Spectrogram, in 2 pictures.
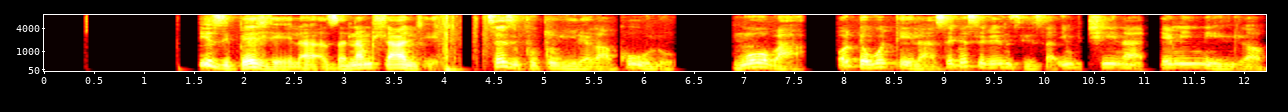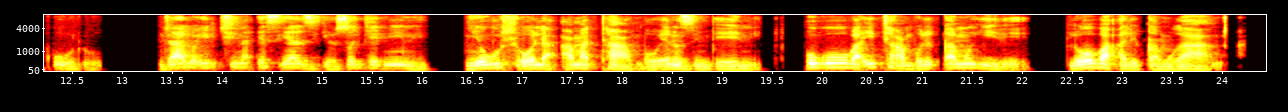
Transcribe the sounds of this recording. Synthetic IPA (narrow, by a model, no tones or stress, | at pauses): izib̥ʱɛɮɛla̰zanam̩ɬand͡ʒʱɛ̰sezipʰuǃuɣilɛɣa̰kʰulṵ | ŋɔβa̰ | ɔd̥ʱɔɣɔtʼɛla̰sɛβɛsɛβend͡zʱisa̰ʔimit͡ʃʼinaemineŋiɣa̰kʰuːlṵ | nd͡ʒʱalɔim̩it͡ʃʼinaʔesijazijɔsɔŋkʼenini | ŋijoɣuɬɔ̰la̰ʔa̰matʰambʱɔem̩zimbʱenḭ | uɣuβaʔitʰa̰mbʱɔliǃamuɣilɛ̰ | lɔβa̰ʔaliǃamuɣaːŋa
